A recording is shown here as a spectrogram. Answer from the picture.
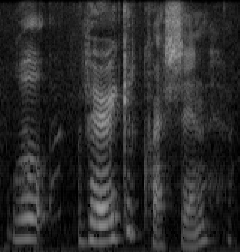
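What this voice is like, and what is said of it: Teacher voice. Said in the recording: “That's my teacher voice coming out.”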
